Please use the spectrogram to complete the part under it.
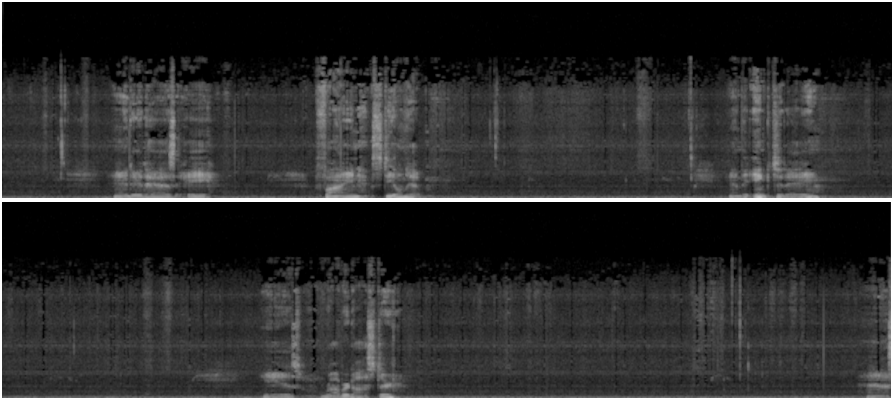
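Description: A pen nib scratches softly on paper.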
